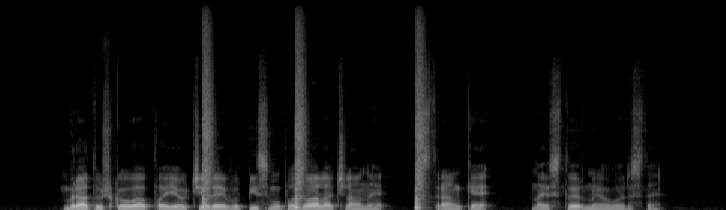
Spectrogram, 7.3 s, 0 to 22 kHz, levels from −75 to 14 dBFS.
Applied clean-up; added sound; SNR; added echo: none; Snare drum; 6 dB; none.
